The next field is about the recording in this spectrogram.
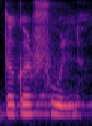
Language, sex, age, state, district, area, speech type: Goan Konkani, female, 18-30, Goa, Murmgao, urban, spontaneous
